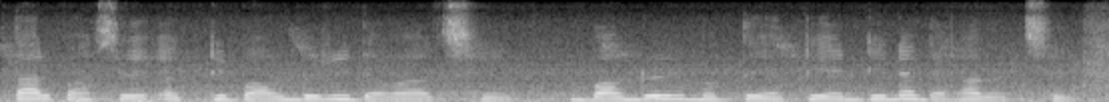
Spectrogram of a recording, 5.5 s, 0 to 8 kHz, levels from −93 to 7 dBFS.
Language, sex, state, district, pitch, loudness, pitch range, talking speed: Bengali, female, West Bengal, Alipurduar, 255 Hz, -15 LUFS, 240-265 Hz, 130 wpm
